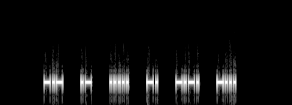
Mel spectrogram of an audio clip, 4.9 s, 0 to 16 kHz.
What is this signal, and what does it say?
Morse code, heard as a keyed tone, about 34 wpm, spaced as for 20 wpm, 700 Hz. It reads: KA5NCB
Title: USA Call Signs - 6 Characters - 3x Character Spacing - 35wpm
